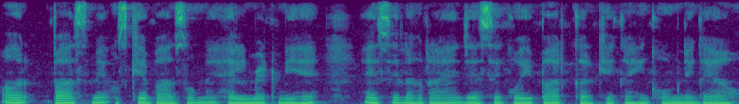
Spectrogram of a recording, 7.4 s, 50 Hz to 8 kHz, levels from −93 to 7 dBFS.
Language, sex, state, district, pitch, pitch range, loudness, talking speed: Hindi, female, Jharkhand, Jamtara, 170 Hz, 165-180 Hz, -28 LUFS, 180 wpm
